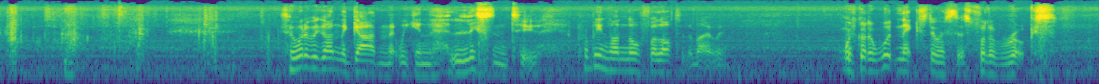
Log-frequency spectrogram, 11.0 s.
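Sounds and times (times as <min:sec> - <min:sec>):
footsteps crunching on a gravel yard: 0:00.0 - 0:02.8
speech: 0:02.9 - 0:07.4, 0:08.4 - 0:10.7.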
